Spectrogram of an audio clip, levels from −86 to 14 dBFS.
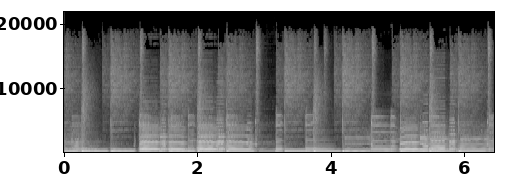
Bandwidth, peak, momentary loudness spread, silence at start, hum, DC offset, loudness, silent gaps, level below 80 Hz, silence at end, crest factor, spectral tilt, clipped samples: over 20 kHz; 0 dBFS; 7 LU; 0 s; none; under 0.1%; -14 LUFS; none; -22 dBFS; 0 s; 14 dB; -5.5 dB/octave; under 0.1%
